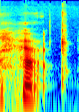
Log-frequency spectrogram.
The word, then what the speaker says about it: Haque: This one is called Hack. That's, as you can see it on the screen right there, it's spelled Haque.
